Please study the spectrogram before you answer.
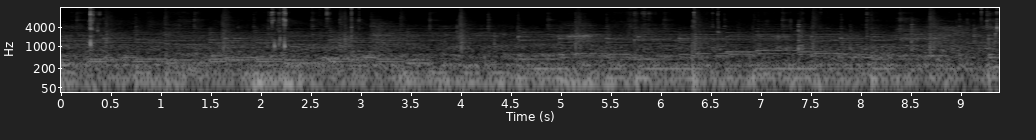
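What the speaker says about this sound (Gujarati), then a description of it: "તો હવે તેને આપણે સારી રીતના પાણીમાં વોશ કરી લઈશું" Raw potato slices being rinsed by hand in a bowl of water, with steady wet squishing and sloshing plus scattered clicks close by, continuous throughout with no talking.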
